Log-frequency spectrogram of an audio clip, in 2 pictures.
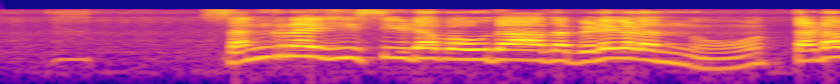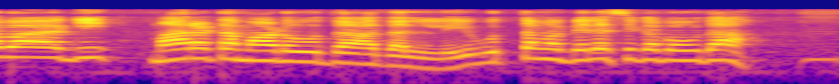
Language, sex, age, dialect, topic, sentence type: Kannada, male, 41-45, Coastal/Dakshin, agriculture, question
